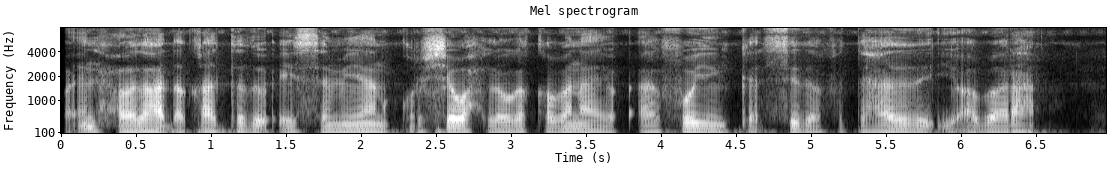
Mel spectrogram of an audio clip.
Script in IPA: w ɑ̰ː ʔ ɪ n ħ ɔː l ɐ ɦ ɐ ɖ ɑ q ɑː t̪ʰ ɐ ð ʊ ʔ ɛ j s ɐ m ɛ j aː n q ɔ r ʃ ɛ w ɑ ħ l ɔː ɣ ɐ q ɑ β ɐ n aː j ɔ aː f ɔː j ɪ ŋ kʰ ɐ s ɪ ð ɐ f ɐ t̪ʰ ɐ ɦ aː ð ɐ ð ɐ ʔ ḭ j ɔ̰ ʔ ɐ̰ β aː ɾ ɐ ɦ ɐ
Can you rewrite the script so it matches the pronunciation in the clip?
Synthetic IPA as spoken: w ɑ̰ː ʔ ɪ n ħ ɔː l ɐ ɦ ɐ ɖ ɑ q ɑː t̪ʰ ɐ ð ʊ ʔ ɛ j s ɐ m ɛ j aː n q ɔ r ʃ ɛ w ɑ ħ l ɔː ɣ ɐ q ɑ β ɐ n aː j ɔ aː f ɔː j ɪ ŋ kʰ ɐ s ɪ ð ɐ f ɐ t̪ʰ ɐ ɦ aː ð ɐ ð ɐ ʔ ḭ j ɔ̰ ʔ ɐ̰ β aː ɾ ɐ ɦ ɐ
